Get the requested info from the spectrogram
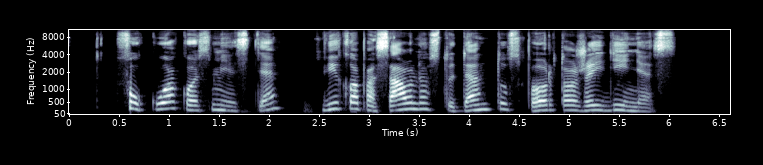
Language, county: Lithuanian, Panevėžys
